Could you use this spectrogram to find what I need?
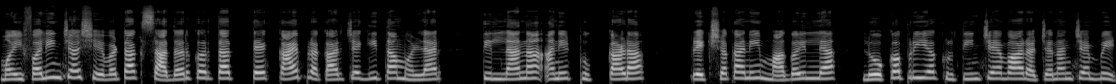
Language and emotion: Goan Konkani, neutral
